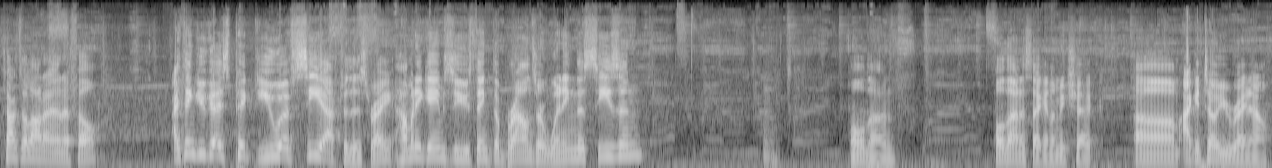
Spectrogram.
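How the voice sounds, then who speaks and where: A man's voice: a little high, normal speed, long pauses, faint music behind. A man hosting a casual live sports stream, chatting and joking with viewers and reading chat aloud. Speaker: livestream sports show host.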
